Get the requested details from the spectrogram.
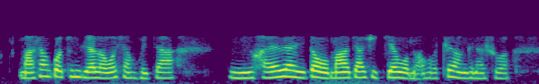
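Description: A woman speaks at a moderate pace. Her fairly high pitch carries fairly even intonation. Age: 20s. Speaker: caller. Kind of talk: call-in advice. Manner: halting.

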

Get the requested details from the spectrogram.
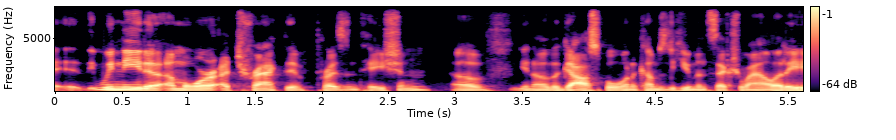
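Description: A plain, everyday voice with ordinary pitch variation over a quiet background. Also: man, medium pitch for a man, fairly quick pace. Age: 40s. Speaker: chastity speaker. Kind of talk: podcast interview. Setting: video call.

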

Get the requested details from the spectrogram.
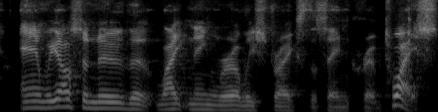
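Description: A man talks at a fairly quick pace in a normal speaking voice with lively intonation. The recording is very clean, and the background is silent. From US South (Memphis, Tennessee). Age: 50s. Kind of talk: personal testimony interview.

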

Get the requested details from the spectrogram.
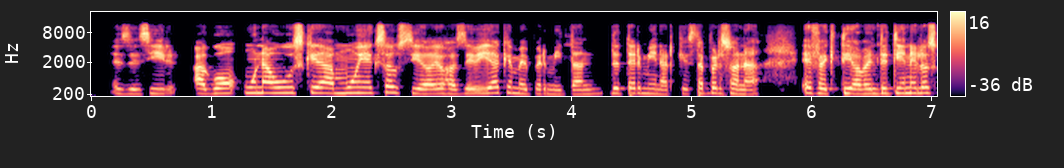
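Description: A woman rushes along at a very fast pace in a fairly high pitch, her intonation monotone and flat, the sound dry and close with no echo. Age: 20s. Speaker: psychologist. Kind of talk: interview.

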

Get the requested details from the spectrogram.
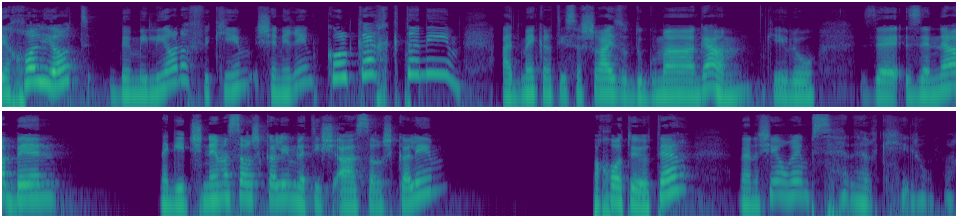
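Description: Against a quiet background, a woman with a fairly high pitch talks at a moderate pace with very wide pitch swings. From Israel, Eilat. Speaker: family finance advisor, podcast co-host. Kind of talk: casual chat.

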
